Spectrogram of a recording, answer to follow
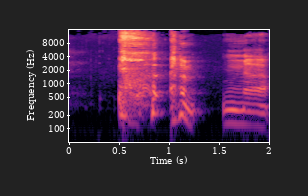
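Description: A man coughs once, sharply, about half a second in, then makes short voiced throat sounds and a held hesitation sound before speaking again.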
